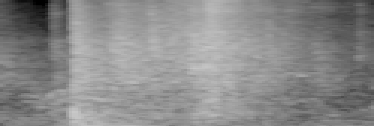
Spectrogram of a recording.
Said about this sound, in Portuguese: A polícia precisou arrombar os portões e quebrar a porta para entrar no prédio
